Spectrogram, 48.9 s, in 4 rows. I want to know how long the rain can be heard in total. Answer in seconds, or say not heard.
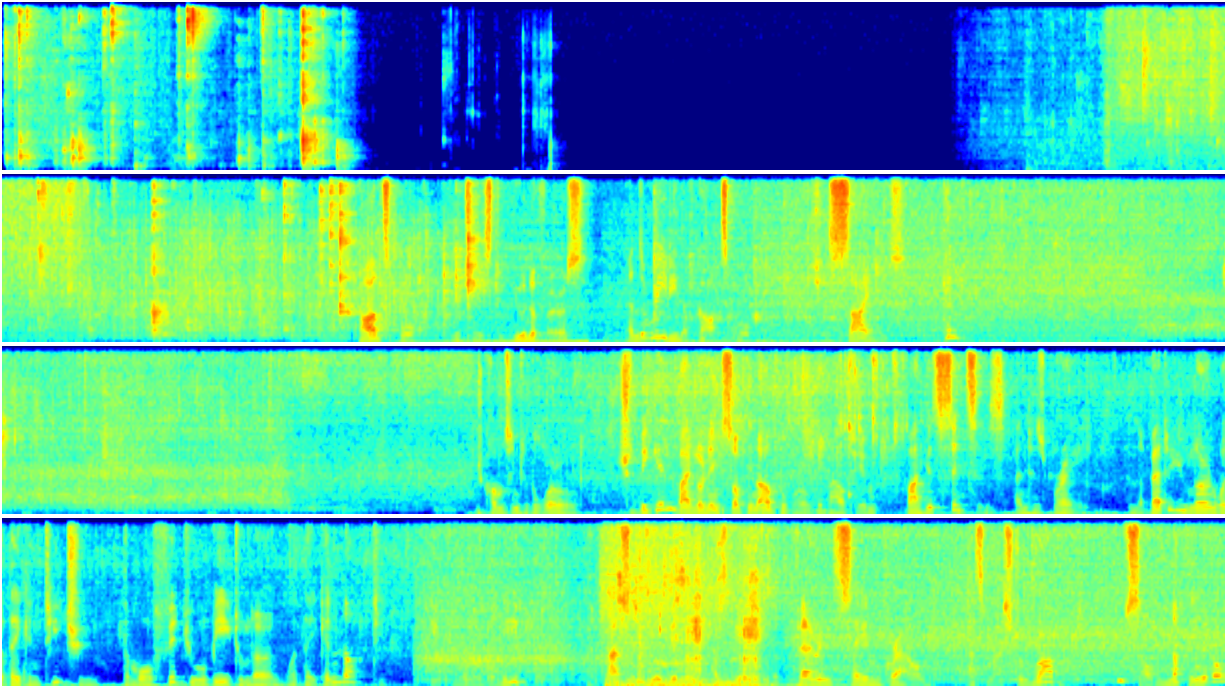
39 s.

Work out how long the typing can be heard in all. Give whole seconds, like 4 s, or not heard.
12 s.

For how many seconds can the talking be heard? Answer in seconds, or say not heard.
26 s.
